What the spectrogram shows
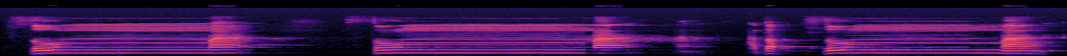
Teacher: Tahan dulu di situ ya pada mim tasydidnya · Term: gunah mim tasdid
